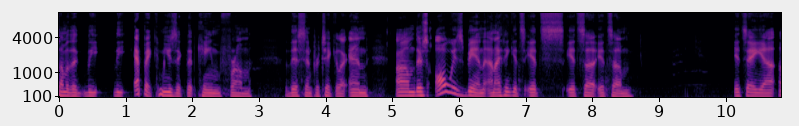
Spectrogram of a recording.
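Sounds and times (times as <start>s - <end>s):
speech: 0.0s - 8.7s, 10.1s - 10.8s
cat meowing: 9.2s - 9.8s.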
